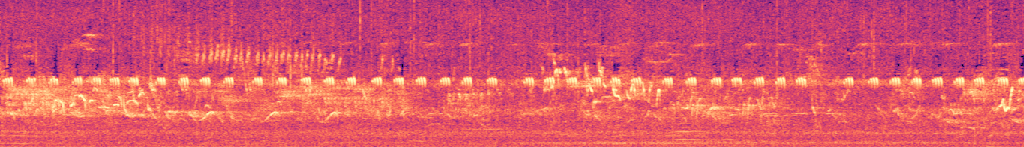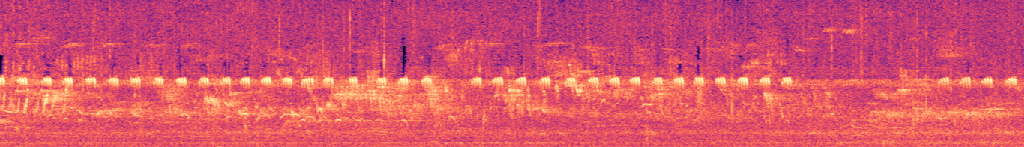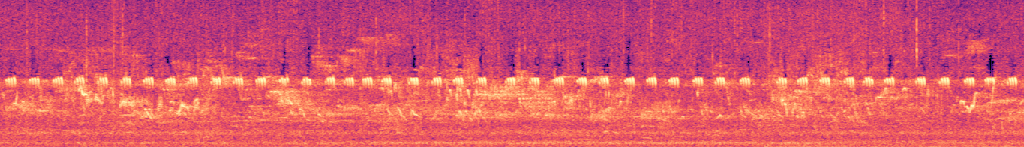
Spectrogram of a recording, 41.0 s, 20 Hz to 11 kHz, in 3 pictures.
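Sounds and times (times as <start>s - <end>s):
insect and bird calls: 0.0s - 40.9s
cricket chirping: 26.2s - 40.9s.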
